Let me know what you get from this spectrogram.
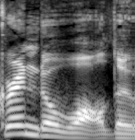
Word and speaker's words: Grindelwald: We're just Grindelwald over here.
